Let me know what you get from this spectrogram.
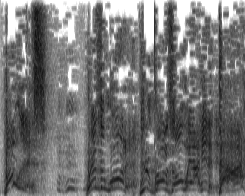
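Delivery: high, fast, shouted whining; upset Israelites. Retold or imitated. Preacher voicing thirsty Israelites yelling at Moses, high whine. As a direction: yell the complaint at Moses. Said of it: "They upset".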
